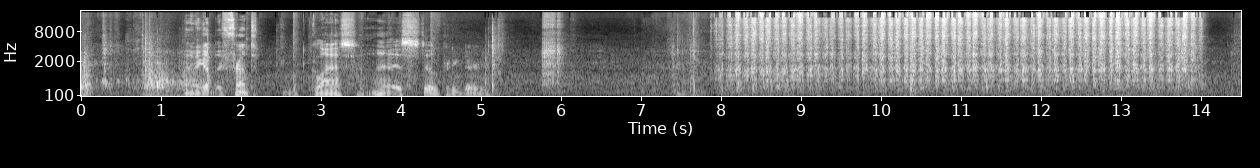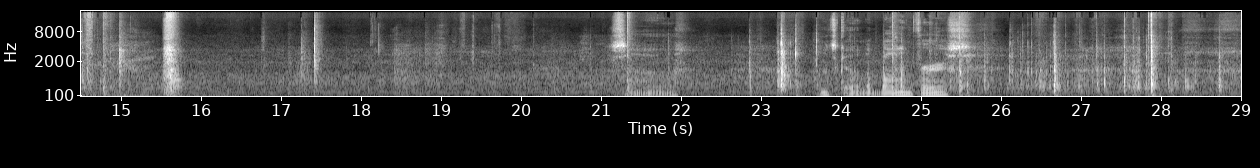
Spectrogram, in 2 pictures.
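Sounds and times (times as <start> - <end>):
rubbing on plastic: 7.9 - 14.1.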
